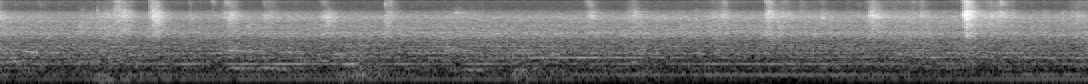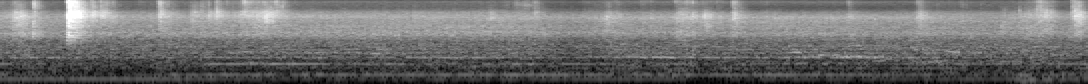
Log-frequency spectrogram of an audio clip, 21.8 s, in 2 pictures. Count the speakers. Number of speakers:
0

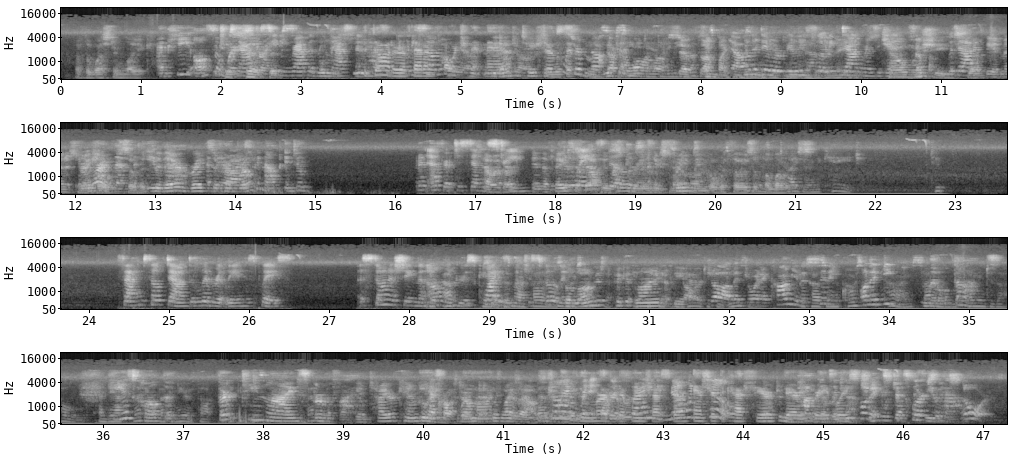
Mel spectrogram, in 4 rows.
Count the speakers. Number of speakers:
9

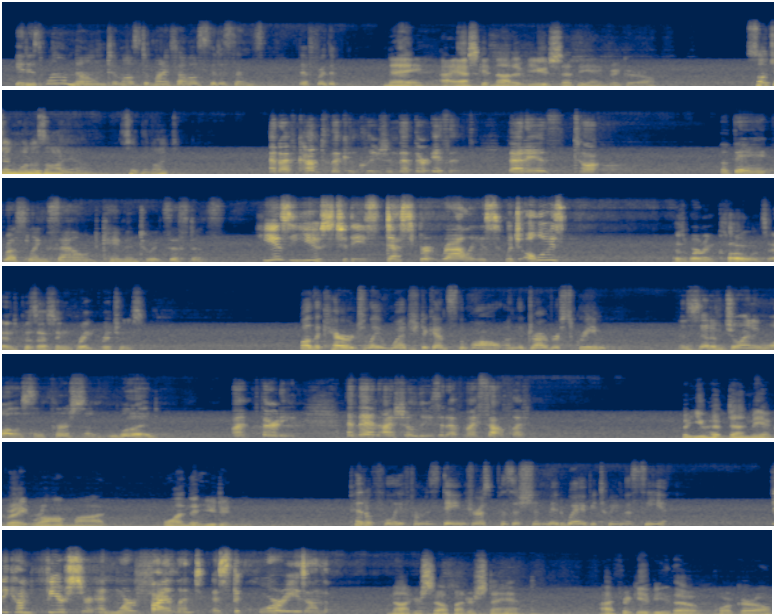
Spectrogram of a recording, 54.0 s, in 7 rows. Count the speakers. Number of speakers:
9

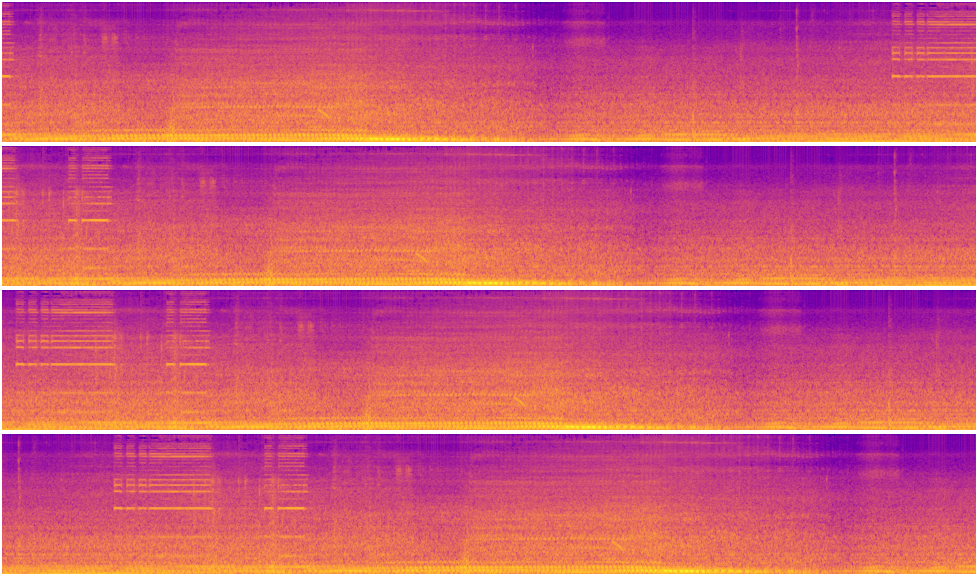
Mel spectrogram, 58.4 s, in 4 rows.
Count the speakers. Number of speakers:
0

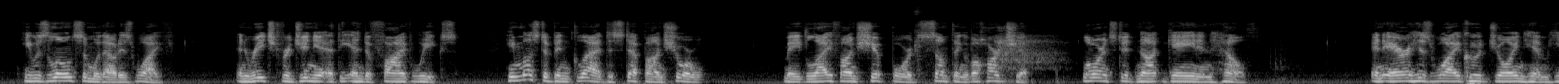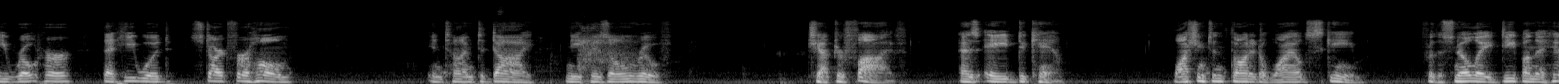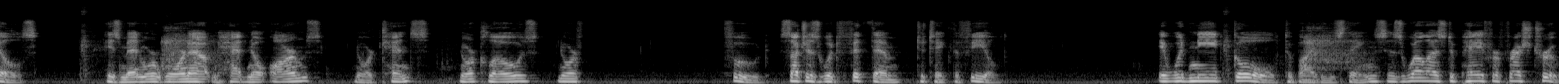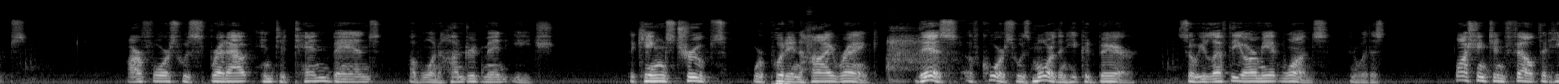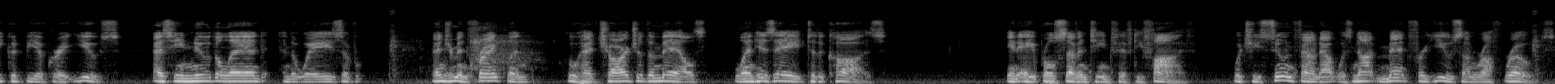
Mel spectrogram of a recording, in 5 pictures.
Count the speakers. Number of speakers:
1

